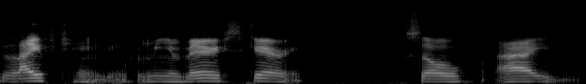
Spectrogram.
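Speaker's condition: Cerebral palsy; wheelchair user

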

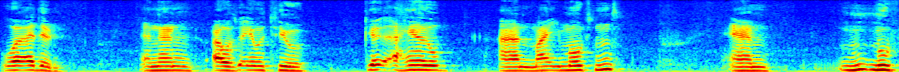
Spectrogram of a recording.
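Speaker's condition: Cerebral palsy with stutter; from birth, surgery on both femurs and right ankle at age 9, legs cut and twisted straighter, relearned walking; fairly significant stutter until recently, learned technique from YouTube video, fillers before known hard words, barely noticeable

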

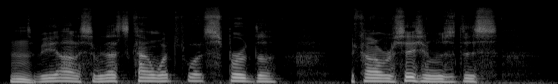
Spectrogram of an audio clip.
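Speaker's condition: Young onset Parkinson's; diagnosed around age 38 or 39, deep brain surgery with brain electrodes, lost speech before surgery; walks most of the time, right leg shakes, voice softening over last couple of years; lost ability to talk before deep brain surgery, now talks mostly, words connect poorly

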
